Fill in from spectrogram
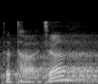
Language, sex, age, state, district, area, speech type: Sanskrit, male, 18-30, Karnataka, Dakshina Kannada, rural, spontaneous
